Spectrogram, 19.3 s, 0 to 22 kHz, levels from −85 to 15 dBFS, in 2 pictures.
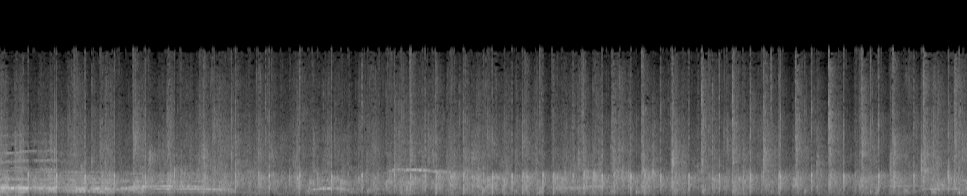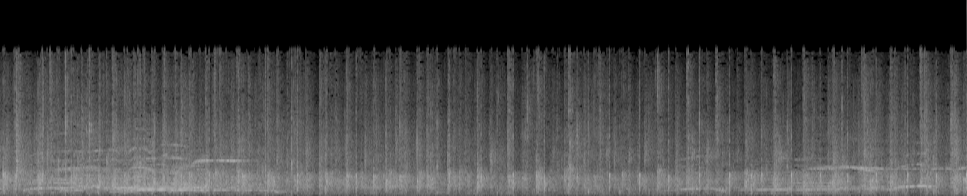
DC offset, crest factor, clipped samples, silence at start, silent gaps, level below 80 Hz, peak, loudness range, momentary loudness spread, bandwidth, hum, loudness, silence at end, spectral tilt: under 0.1%; 20 dB; under 0.1%; 0 s; none; -56 dBFS; 0 dBFS; 4 LU; 6 LU; 17 kHz; none; -20 LUFS; 0 s; 0.5 dB/octave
